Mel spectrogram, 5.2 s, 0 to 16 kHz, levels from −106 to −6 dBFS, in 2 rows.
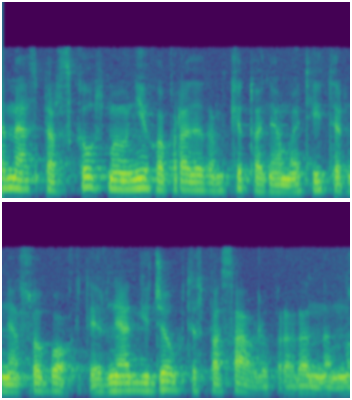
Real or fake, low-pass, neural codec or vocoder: real; 7.2 kHz; none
